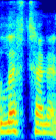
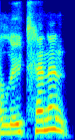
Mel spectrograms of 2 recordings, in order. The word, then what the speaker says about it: lieutenant: as an officer uh you're a left tenant and by the way I I do say it correctly in the Army there they're a left tenant in the Navy they're a lieutenant and they they're not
